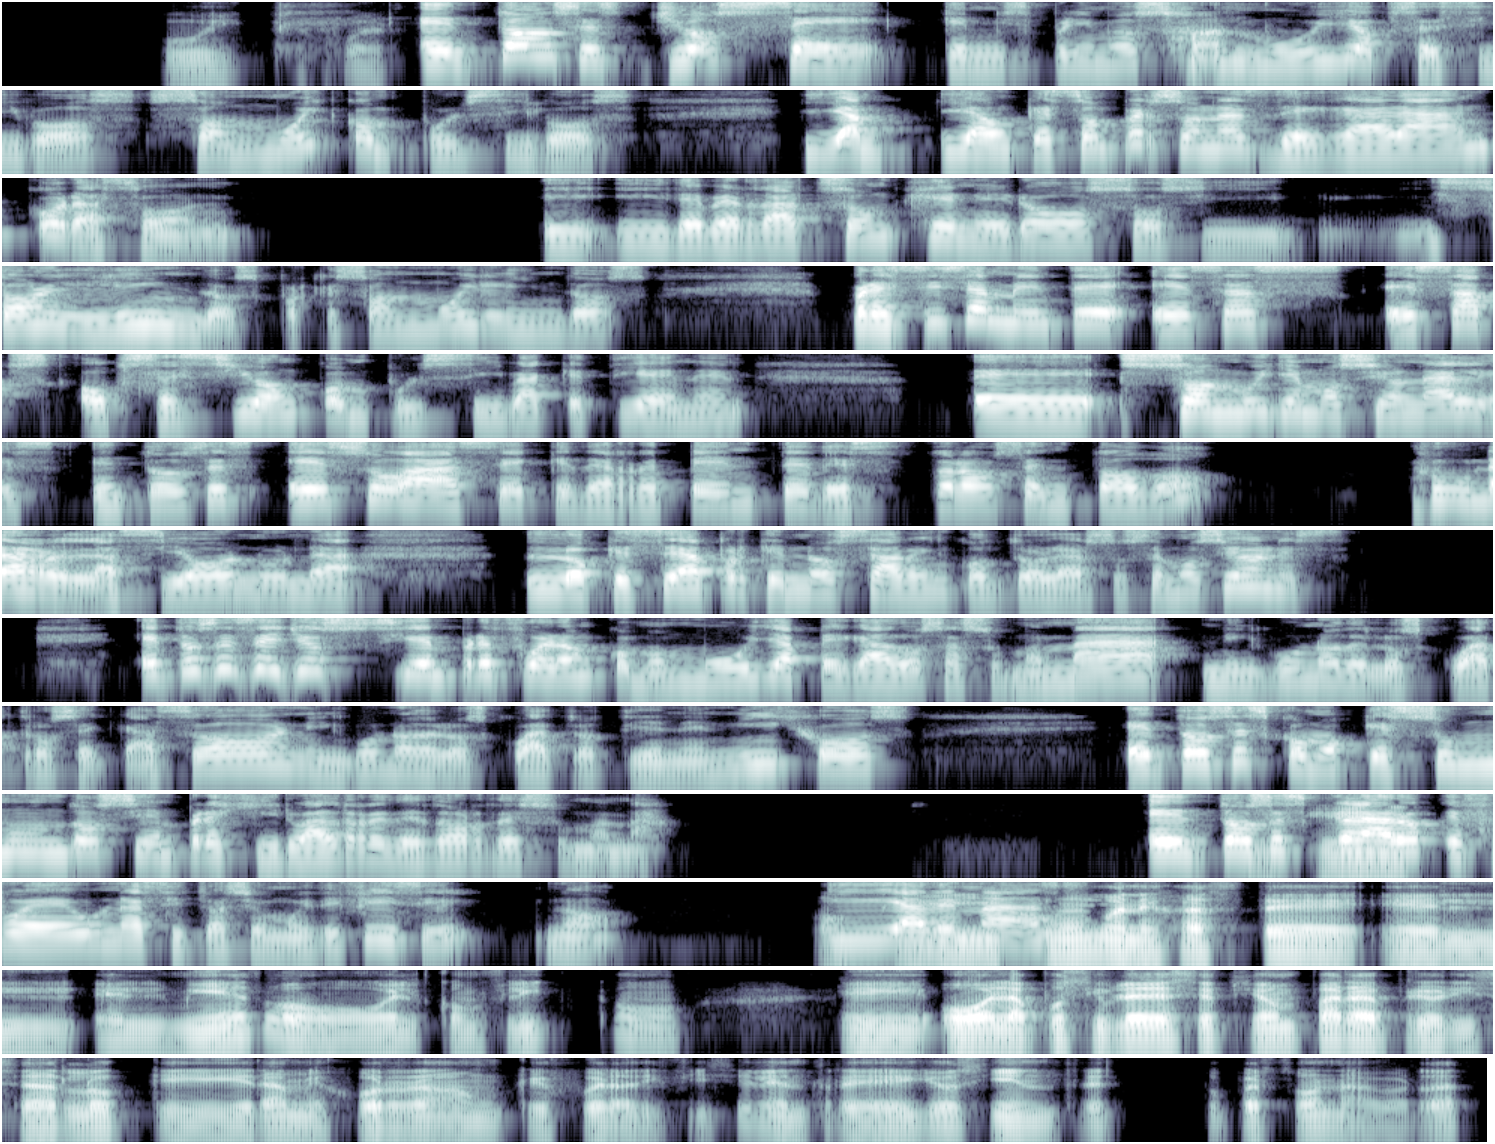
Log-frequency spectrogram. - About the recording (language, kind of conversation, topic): Spanish, podcast, ¿Cómo manejas las decisiones cuando tu familia te presiona?
- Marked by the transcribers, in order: none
